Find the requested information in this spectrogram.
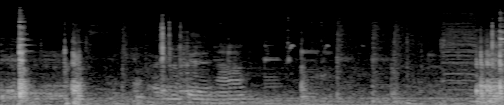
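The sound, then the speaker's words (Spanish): Metal clinks and scrapes as a cocktail is double strained from an ice-cold shaker through a butterfly strainer and a fine kitchen strainer into a cocktail glass; a few sharp clanks stand out over steady rattling, with some talk alongside. “Y ahora vamos a usar un doble colado.”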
